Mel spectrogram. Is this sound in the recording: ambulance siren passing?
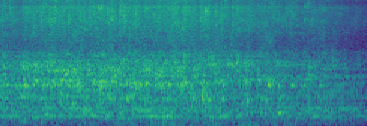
no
